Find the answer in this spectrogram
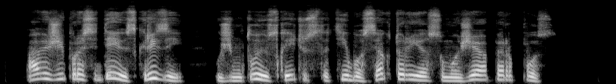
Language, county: Lithuanian, Vilnius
